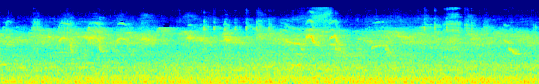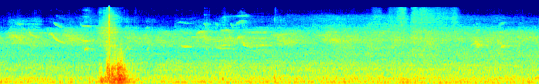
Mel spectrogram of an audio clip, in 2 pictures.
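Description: Outdoor background noise with small birds chirping now and then, and one short loud thump about six and a half seconds in.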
